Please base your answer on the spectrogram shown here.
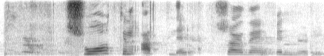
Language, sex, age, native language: Icelandic, male, 9, Icelandic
